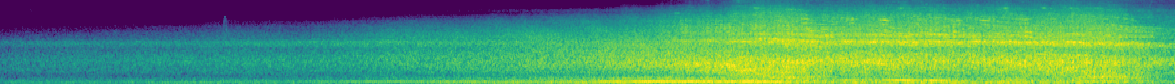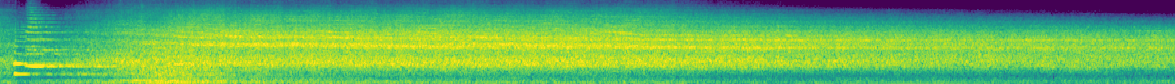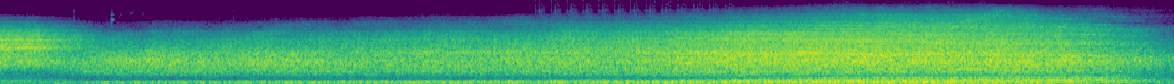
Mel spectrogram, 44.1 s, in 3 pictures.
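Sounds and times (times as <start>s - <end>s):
train passing at speed: 0.0s - 44.0s
train horn blast: 14.8s - 16.9s.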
